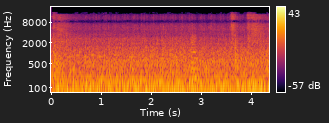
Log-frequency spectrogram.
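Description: Heavy diesel engine of an old concrete mixer truck running as the truck moves slowly forward.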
